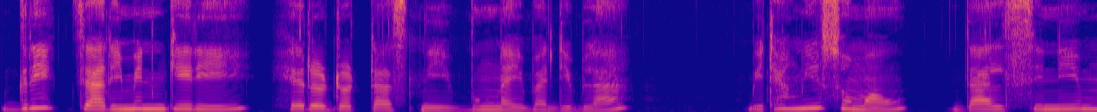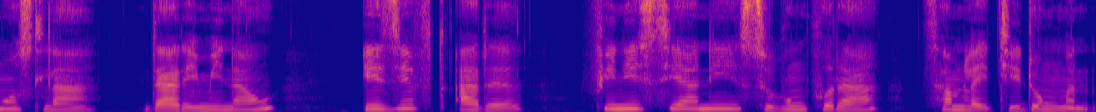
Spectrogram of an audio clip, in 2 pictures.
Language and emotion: Bodo, neutral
